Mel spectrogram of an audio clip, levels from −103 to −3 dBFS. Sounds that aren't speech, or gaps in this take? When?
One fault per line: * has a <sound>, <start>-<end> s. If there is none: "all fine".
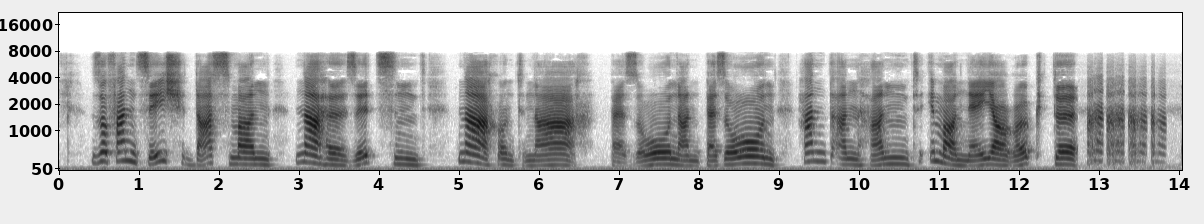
* has a laugh, 12.9-13.9 s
